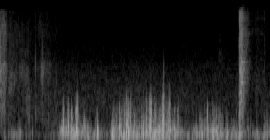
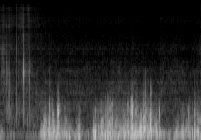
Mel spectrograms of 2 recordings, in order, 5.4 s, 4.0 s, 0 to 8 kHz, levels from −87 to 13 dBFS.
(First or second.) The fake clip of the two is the second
